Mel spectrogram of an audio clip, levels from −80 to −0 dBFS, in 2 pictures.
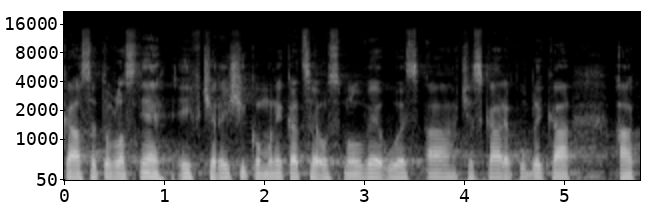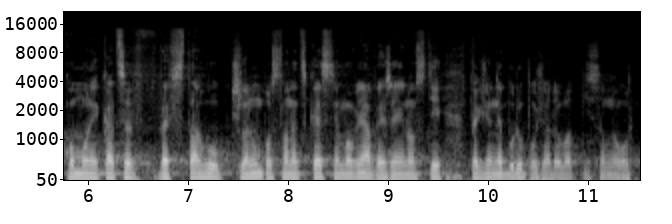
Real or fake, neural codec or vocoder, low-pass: real; none; 14.4 kHz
